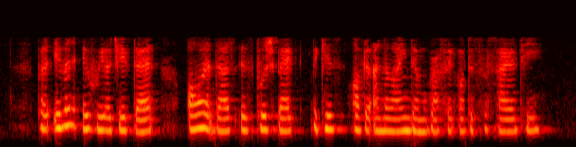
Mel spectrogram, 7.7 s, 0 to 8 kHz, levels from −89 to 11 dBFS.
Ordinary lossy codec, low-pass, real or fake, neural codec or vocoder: AAC, 16 kbps; 7.2 kHz; real; none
